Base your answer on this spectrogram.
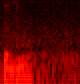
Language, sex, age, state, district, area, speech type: Telugu, male, 30-45, Telangana, Peddapalli, rural, spontaneous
